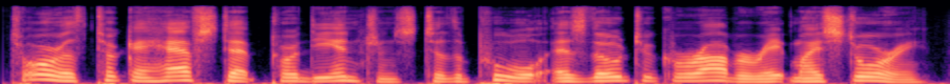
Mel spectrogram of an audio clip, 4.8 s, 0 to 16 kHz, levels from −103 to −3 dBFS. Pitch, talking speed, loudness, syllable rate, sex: 150 Hz, 215 wpm, -18 LUFS, 5.7 syllables/s, male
